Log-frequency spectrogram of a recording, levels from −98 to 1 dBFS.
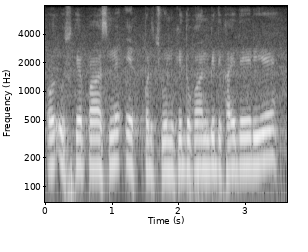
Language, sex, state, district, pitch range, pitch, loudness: Hindi, male, Uttar Pradesh, Saharanpur, 155-165 Hz, 160 Hz, -14 LUFS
